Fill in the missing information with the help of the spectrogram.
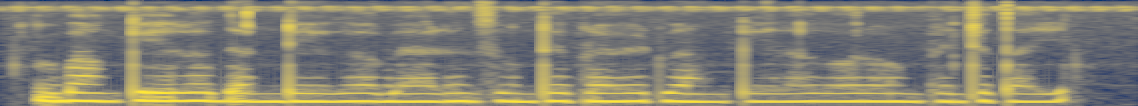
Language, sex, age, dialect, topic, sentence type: Telugu, female, 18-24, Southern, banking, statement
